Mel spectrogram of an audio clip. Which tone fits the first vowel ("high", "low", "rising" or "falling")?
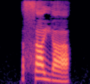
high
